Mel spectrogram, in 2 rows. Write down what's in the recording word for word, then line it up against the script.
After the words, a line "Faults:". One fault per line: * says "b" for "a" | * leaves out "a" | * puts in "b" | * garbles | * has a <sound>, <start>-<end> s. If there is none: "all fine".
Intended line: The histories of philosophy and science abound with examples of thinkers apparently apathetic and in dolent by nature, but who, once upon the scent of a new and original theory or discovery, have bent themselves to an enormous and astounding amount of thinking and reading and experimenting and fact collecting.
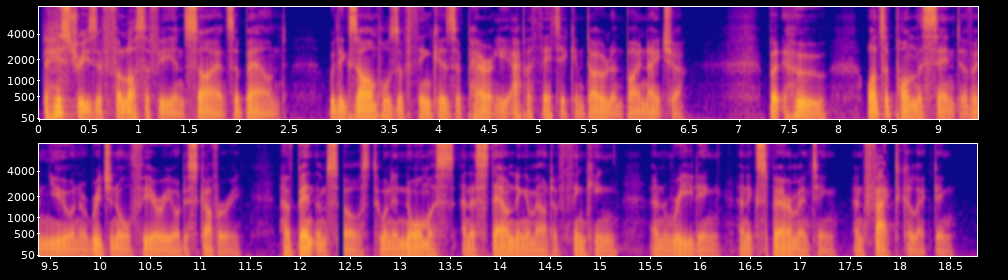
The histories of philosophy and science abound with examples of thinkers apparently apathetic and dolent by nature, but who, once upon the scent of a new and original theory or discovery, have bent themselves to an enormous and astounding amount of thinking and reading and experimenting and fact collecting.
Faults:
* leaves out "in"
* has a dropout, 12.4-12.4 s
